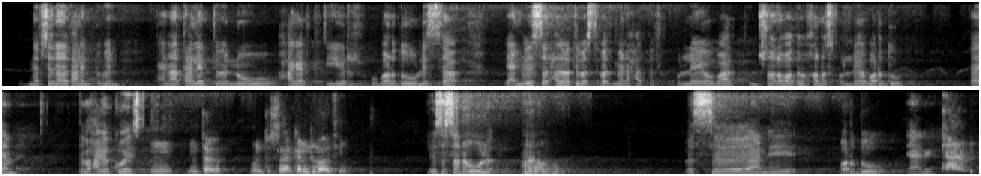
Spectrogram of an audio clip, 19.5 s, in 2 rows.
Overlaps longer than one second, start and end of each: none

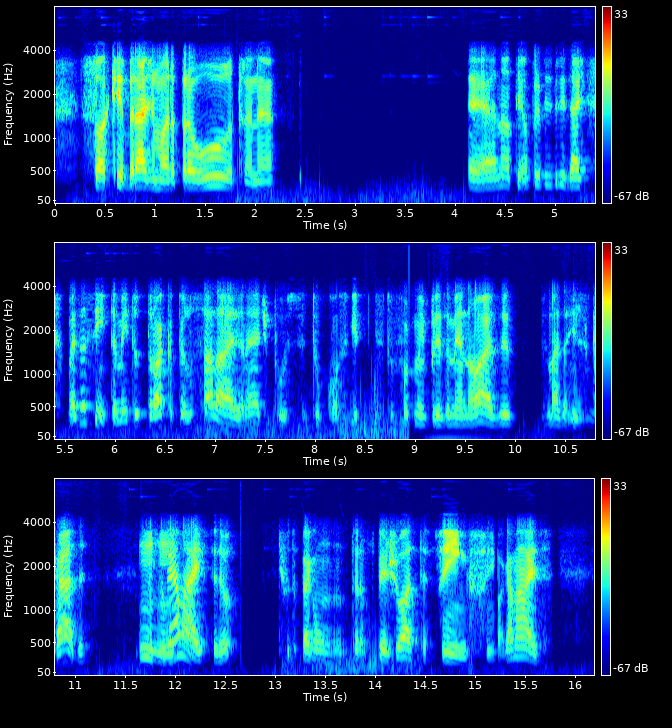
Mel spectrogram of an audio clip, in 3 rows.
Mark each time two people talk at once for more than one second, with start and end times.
none

